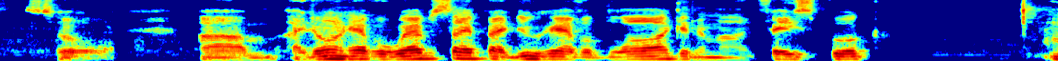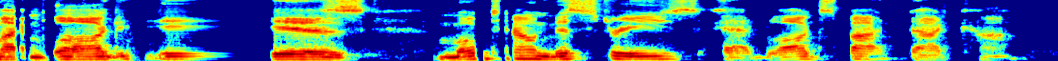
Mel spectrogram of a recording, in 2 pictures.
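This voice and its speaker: Delivered with an American accent, the speech has a fairly slow pace and fairly even intonation, with a dry, close sound and no echo. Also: man, medium pitch for a man. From Michigan, US. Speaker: author. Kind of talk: interview.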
